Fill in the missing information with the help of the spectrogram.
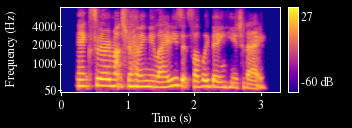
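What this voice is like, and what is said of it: Australian English accent. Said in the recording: “do you love that accent ... you are in Melbourne, Australia”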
